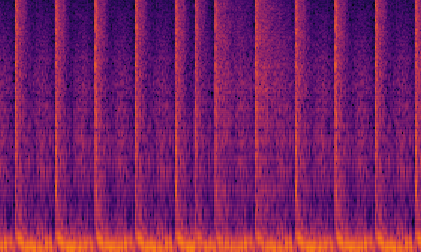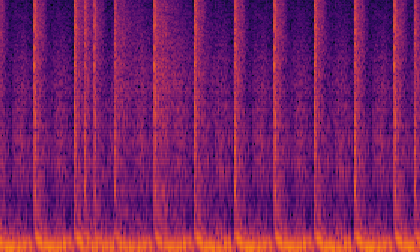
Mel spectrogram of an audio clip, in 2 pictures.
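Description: Hard dance electronic music: a heavy kick drum on every beat, about two a second, each kick falling in pitch, with crisp high percussion between the kicks.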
